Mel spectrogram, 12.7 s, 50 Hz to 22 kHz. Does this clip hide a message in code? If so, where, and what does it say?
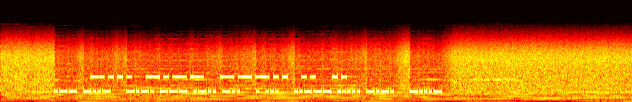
Yes: Morse code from 1.0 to 8.9 s, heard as two keyed tones, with radio static. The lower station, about 25 wpm, 480 Hz: WX COLD ES 25C <BT>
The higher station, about 13 wpm, 1040 Hz: BY8II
